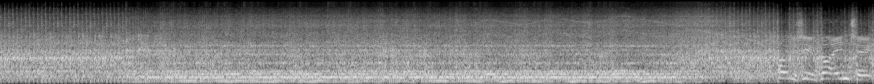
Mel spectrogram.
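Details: Land Rover 300Tdi diesel after pump replacement, running without the intake pipe fitted: steady clattery idle with a loud open hiss and roar of air drawn in; loud intake noise from missing intake pipe, belt squeak gone.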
